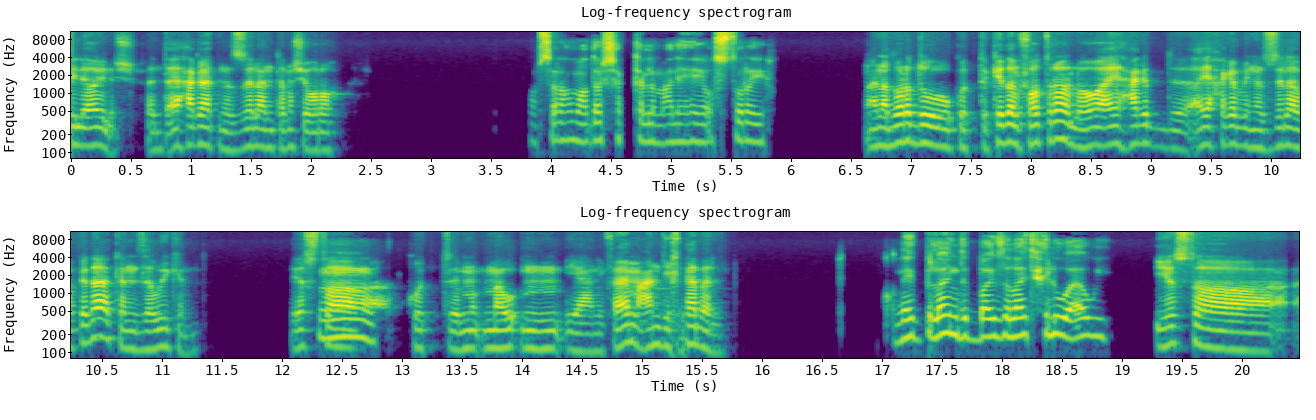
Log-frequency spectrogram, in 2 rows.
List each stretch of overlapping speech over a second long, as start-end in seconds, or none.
none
